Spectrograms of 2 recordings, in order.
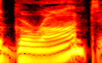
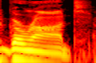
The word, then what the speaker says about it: Guerrant: Dakota Garant. – Okay, Dakota Garant. – I don't know if that's, don't quote me on the pronunciation, but I believe that's how you say it. But the spelling is G-U-E-R-R-A-N-T.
